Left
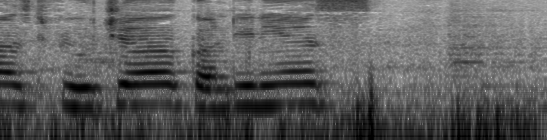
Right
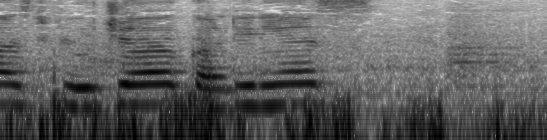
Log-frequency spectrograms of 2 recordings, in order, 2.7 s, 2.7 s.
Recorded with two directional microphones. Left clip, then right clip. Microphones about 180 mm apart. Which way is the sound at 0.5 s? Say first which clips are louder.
Right 1 dB; 35° left (ahead or behind).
